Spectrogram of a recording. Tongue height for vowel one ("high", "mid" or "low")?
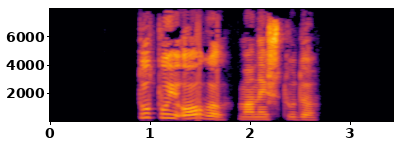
high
